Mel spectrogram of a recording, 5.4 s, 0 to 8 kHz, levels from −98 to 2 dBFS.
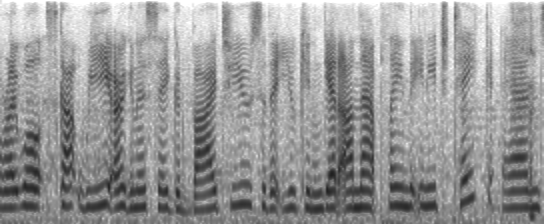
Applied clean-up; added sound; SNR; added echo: none; none; none; none.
